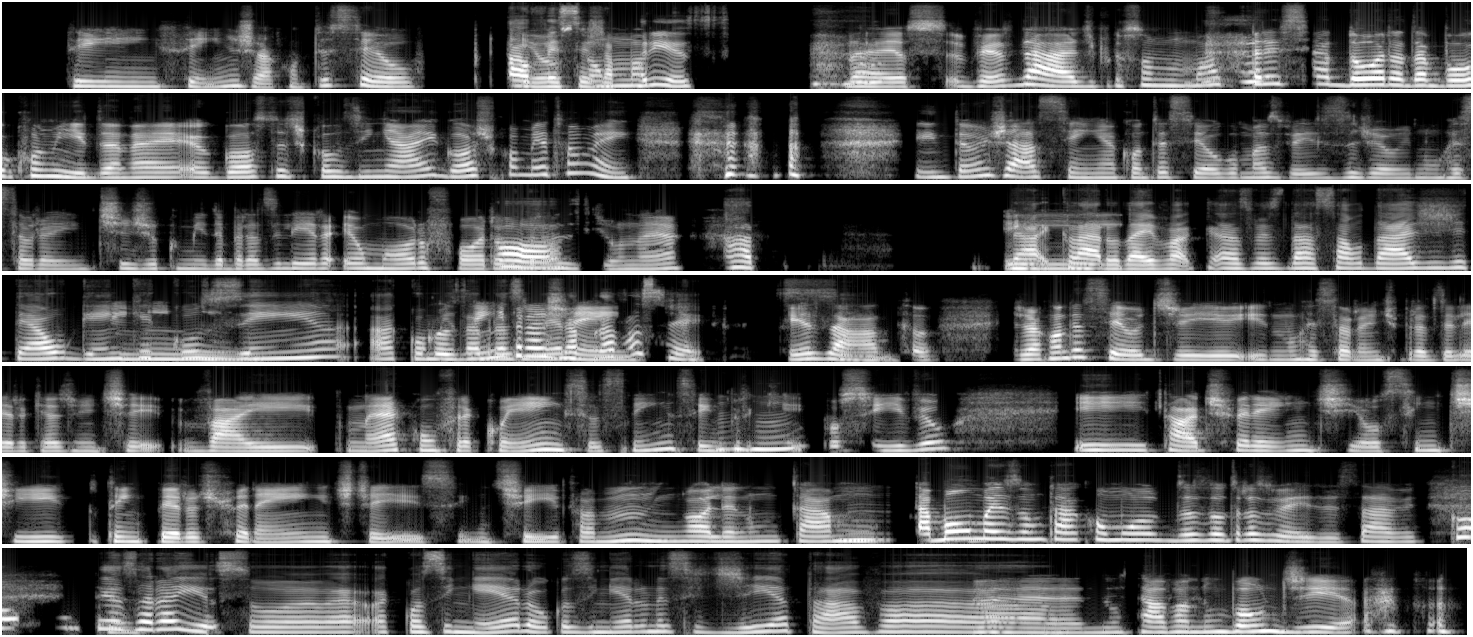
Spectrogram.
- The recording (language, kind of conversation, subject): Portuguese, podcast, Por que você gosta de cozinhar?
- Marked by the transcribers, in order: tapping; laugh; laugh; chuckle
